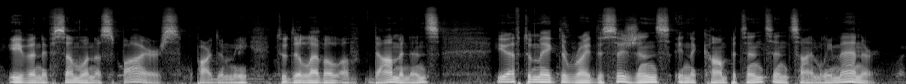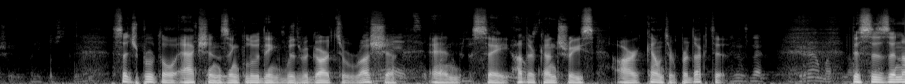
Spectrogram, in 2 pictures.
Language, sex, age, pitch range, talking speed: English, male, 40-59, 90-115 Hz, 135 wpm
